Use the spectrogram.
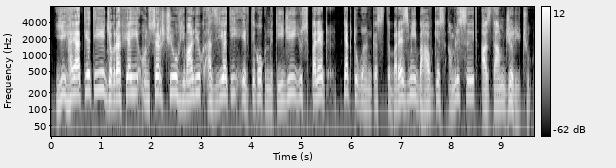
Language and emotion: Kashmiri, neutral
